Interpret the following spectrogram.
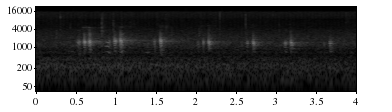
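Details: A handful of wood frogs breeding at a vernal pool at a nature sanctuary, late February–early March 2017 during a cold spell, give short, hoarse, duck-like clucks in an irregular chorus.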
